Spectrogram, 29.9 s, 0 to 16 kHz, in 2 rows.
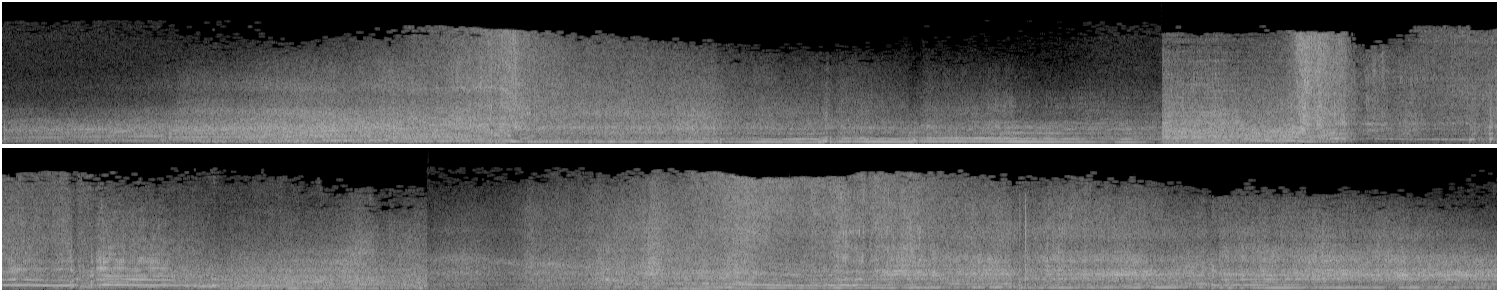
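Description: Loud Porsche 997 GT3 Cup race cars' 3.6-litre flat-six engines at full throttle on track, pitch climbing as they pull through the gears and dropping at shifts and under braking. Several separate passes, with abrupt changes where one pass gives way to the next.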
